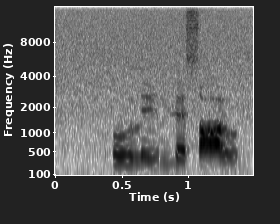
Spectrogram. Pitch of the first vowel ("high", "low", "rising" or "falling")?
high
